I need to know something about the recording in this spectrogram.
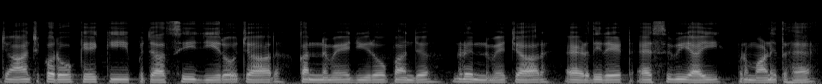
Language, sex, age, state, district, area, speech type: Punjabi, male, 30-45, Punjab, Rupnagar, rural, read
